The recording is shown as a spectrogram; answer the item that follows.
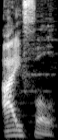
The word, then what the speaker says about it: Eiffel: Gustav Eiffel that's right we say Eiffel in English I don't know if it's the correct pronunciation in French I'm telling you in English we say the Eiffel Tower not AEL as they say in Spanish uh Laura also got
